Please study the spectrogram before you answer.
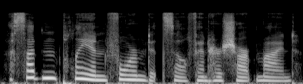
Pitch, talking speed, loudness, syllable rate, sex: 205 Hz, 180 wpm, -15 LUFS, 4.2 syllables/s, female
